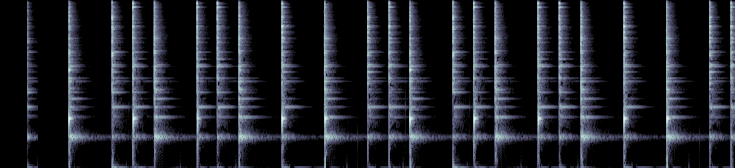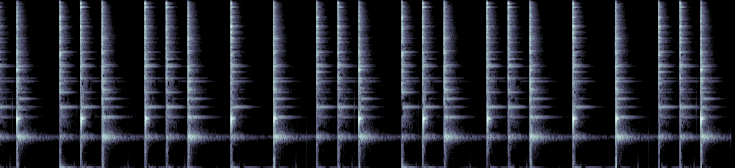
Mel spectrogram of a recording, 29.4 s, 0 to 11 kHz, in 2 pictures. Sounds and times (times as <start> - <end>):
Cowbell: 1.4 - 29.4.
